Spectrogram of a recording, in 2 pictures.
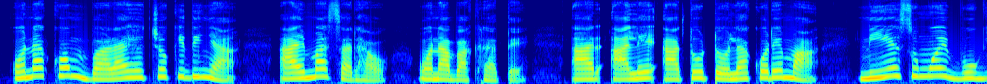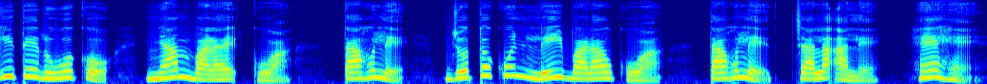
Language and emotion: Santali, neutral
